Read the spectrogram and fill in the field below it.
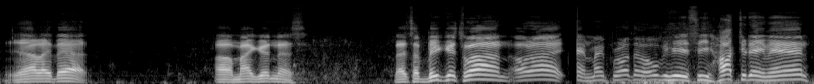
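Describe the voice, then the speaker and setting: High-voiced man excitedly narrating a fishing trip. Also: measured pace. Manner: chatty, exclaims often, simple broken English. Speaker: fishing channel host. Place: small open boat at sea, outdoors. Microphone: handheld or mounted action camera.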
